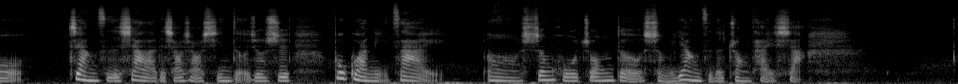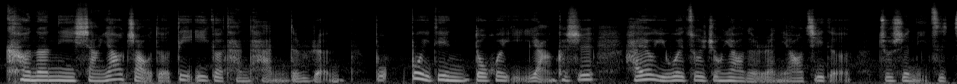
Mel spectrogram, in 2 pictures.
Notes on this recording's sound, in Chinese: 這次錄音環境比較吵雜、還有外面的放鞭炮的聲音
